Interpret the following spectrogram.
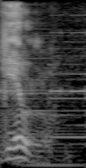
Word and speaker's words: Gill: um sorry about that it's pronounced gill that's it that's all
